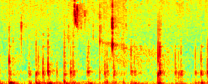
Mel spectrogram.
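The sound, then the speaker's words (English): Soft, rapid tapping on a wobbly silicone object, with irregular dull pats that sound slightly squishy, like scattered raindrops. “Quite soothing, interesting, wobbly silicone sound.”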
